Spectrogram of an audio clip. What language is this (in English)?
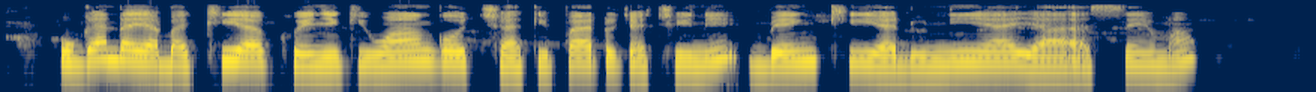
Swahili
